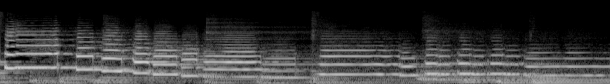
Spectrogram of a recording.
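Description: A brass horn leads a jazz ballad, entering loudly with a quick run of notes that steps downward, then playing longer held notes. Piano and double bass sustain lower notes underneath.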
